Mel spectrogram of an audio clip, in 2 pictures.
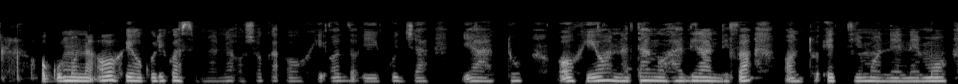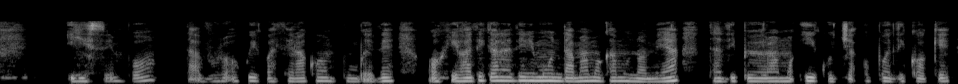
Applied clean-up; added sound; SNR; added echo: none; none; none; none.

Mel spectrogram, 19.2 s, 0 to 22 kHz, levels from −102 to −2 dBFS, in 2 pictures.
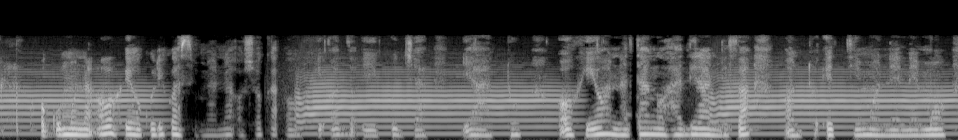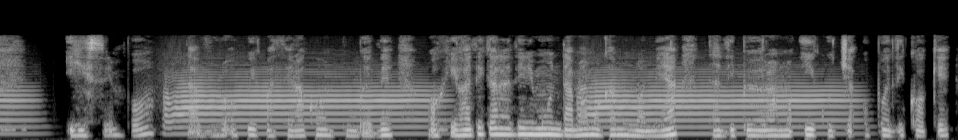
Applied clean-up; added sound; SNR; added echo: none; Trumpet; 5 dB; none.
